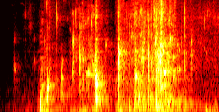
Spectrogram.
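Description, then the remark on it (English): Someone sips and swallows water, a quick run of wet gulping and liquid sounds lasting under two seconds, fairly quiet, with no talking. “I had to get a drink of water there.”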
